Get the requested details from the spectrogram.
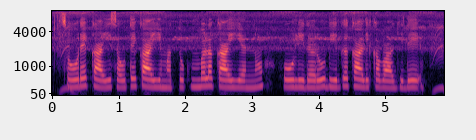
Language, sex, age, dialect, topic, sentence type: Kannada, female, 36-40, Coastal/Dakshin, agriculture, statement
